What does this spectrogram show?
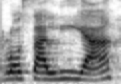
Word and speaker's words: Rosalia: So I like to tell people, like, it's Rosalia. It's two words in one, really, but it's Rose and Leah.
